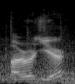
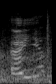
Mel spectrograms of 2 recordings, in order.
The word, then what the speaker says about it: œil: This one is very tricky. Arreux. Close. Yeah. It's œil. Œil.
